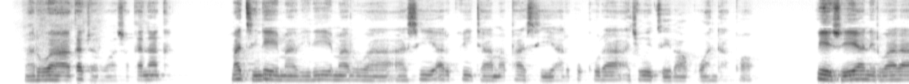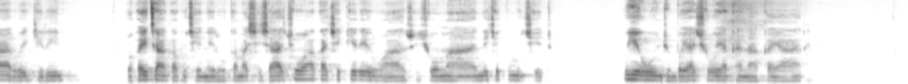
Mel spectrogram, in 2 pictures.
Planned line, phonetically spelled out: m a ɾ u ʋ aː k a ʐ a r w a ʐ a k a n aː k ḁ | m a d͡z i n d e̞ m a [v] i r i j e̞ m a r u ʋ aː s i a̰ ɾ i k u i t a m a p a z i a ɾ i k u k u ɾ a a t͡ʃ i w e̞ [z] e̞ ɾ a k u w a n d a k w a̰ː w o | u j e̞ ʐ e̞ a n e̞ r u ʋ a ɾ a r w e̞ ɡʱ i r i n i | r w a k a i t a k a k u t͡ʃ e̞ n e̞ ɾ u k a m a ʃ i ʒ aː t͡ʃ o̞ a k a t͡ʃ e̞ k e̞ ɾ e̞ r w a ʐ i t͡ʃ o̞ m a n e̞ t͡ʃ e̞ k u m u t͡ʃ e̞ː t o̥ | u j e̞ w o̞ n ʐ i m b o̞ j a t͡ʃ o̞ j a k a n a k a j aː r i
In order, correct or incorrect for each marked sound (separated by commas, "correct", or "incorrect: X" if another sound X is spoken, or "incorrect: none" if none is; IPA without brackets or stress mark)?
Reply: incorrect: ʋ, incorrect: d͡z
